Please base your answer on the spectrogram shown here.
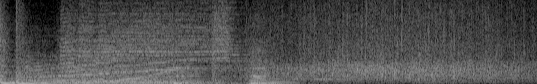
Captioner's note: applause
